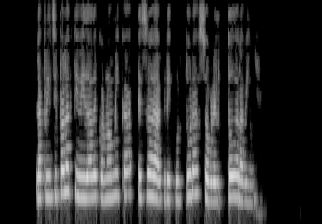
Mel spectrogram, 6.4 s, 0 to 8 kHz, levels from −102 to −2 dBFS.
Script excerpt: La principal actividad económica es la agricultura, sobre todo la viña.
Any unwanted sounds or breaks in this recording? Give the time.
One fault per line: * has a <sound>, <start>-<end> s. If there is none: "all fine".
all fine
